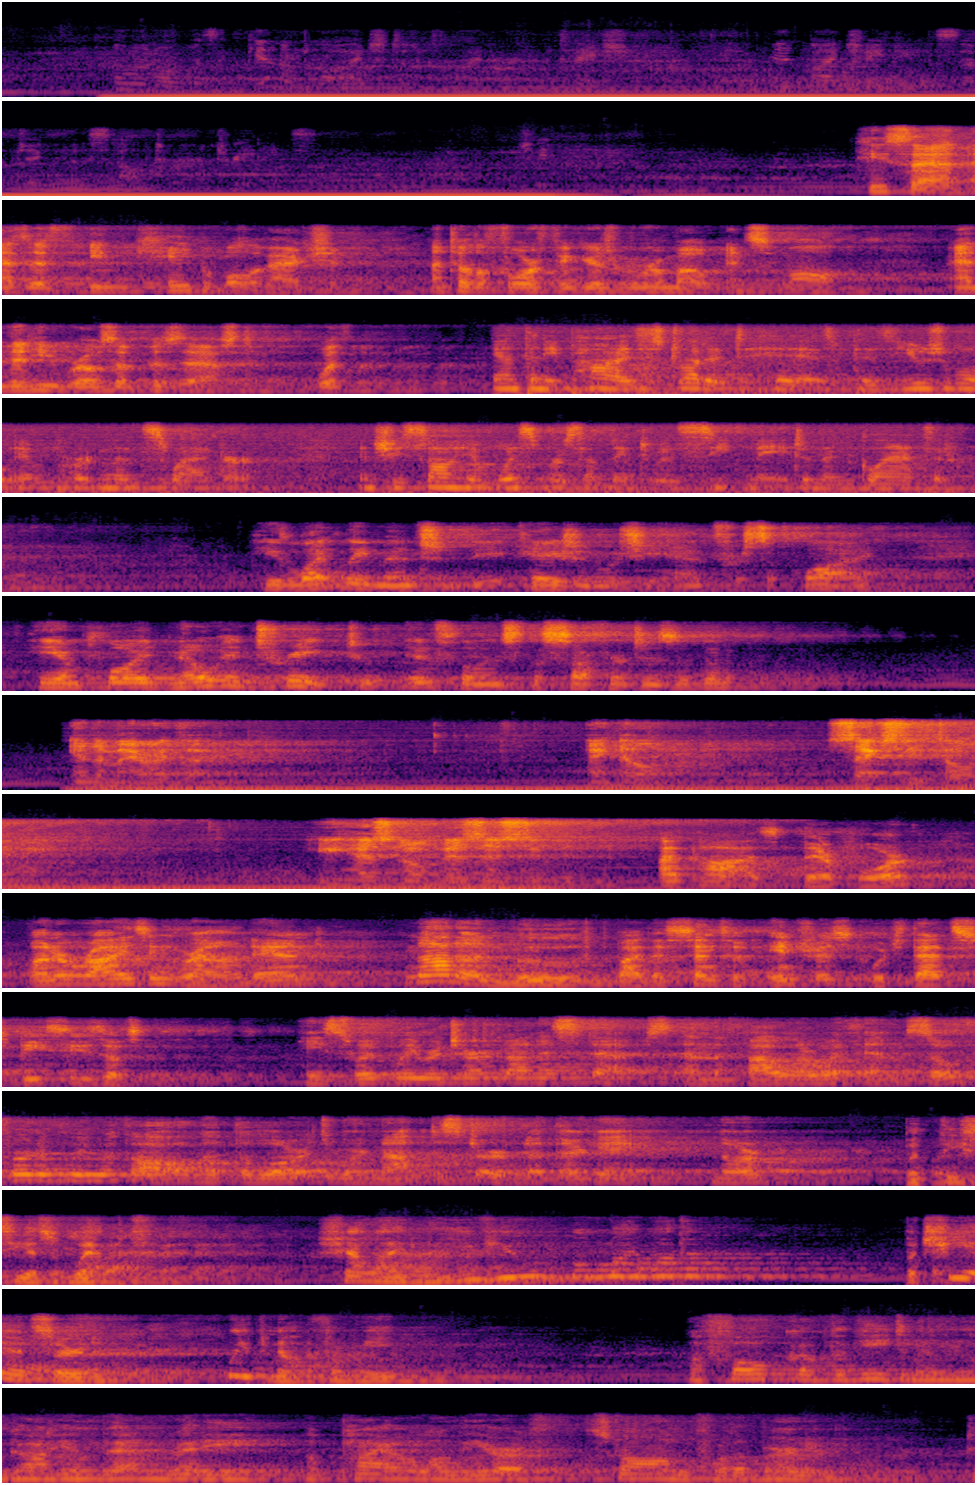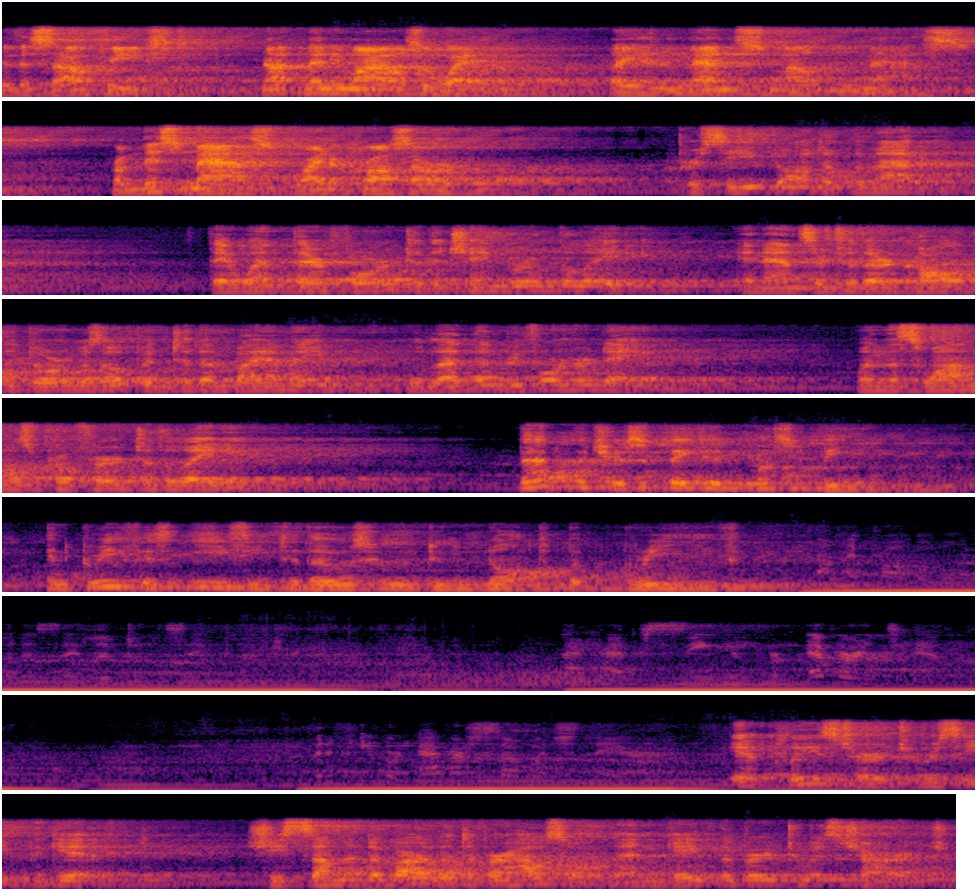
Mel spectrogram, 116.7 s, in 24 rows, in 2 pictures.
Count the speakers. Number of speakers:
ten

